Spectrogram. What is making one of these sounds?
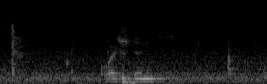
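A woman speaks briefly and calmly into a microphone.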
